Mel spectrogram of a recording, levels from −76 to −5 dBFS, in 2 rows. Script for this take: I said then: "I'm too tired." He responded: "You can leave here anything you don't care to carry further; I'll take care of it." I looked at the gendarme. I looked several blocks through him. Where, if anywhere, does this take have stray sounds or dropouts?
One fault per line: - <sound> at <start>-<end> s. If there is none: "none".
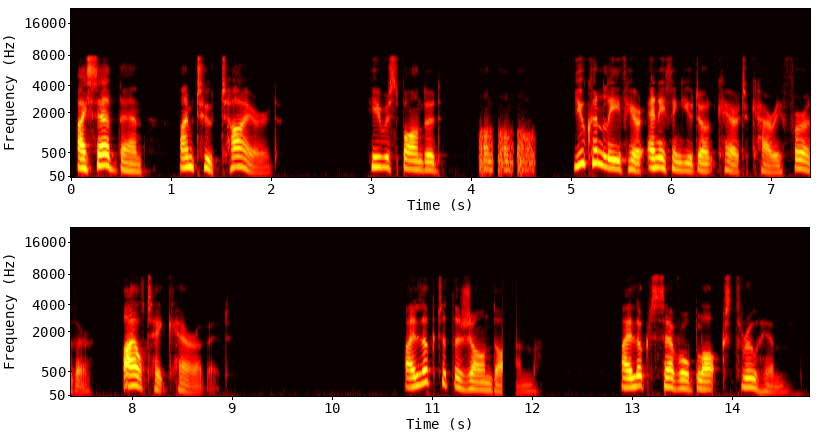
- laugh at 4.1-4.6 s
- dropout at 11.7-11.8 s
